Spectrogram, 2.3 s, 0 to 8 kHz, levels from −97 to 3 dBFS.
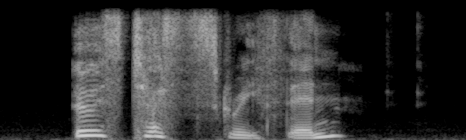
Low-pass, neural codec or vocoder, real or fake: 7.2 kHz; codec, 16 kHz, 16 kbps, FunCodec, trained on LibriTTS, 50 frames a second; fake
